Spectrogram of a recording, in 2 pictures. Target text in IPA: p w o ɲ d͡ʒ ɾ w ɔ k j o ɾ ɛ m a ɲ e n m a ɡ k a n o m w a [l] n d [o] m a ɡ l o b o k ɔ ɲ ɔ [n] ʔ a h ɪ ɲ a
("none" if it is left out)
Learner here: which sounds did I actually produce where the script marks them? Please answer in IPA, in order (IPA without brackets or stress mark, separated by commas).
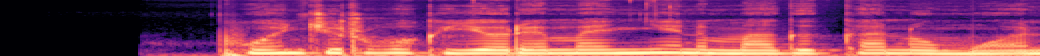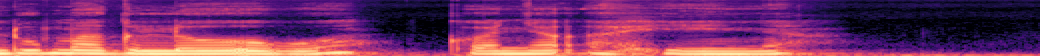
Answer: none, u, none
